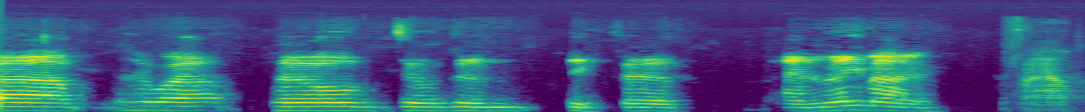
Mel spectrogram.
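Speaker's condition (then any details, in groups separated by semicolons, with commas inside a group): Cerebral palsy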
